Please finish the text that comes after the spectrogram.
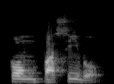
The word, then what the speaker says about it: compasivo: यहां पे आप देख सकते हैं एंड पे वी है, वी, लेकिन इसको हम क्या कह रहे हैं? कॉम्पासिवो। बी, क्योंकि वी की स्पेनिश में कभी भी वाव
